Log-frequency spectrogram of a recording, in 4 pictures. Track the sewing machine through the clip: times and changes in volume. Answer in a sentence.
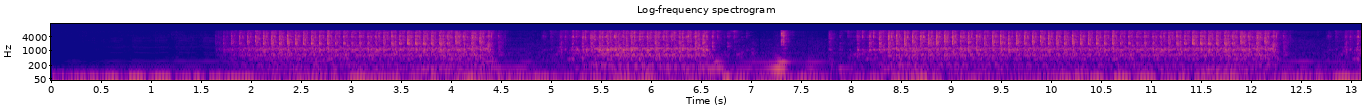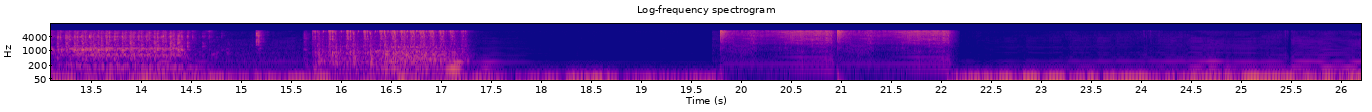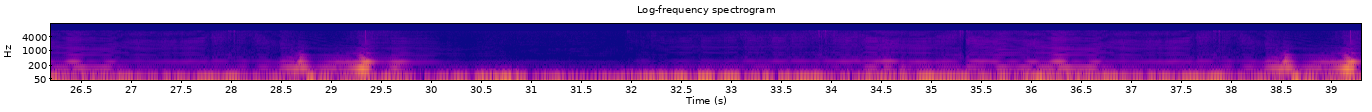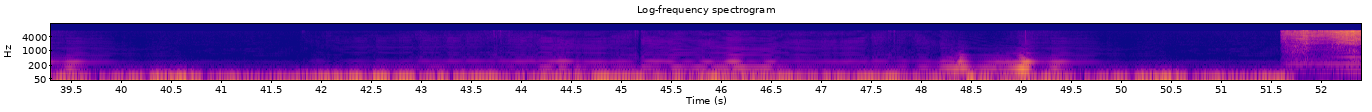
The sewing machine can be heard from 1.6 to 17.3 s, at a steady volume.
